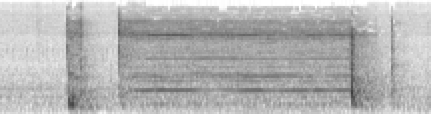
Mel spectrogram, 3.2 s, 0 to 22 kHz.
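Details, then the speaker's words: 2000 Chevrolet Corvette C5 hardtop, driver's door, new genuine GM window regulator and motor fitted, tested before glass installed: clunk, then even steady whine about two seconds, auto-down stops cleanly without grinding; normal power window operation after repair. "that's good let's see if the auto auto down works [Music] and it stopped where it should and it didn't grind"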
